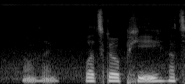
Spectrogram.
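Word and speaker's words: Peay: Let's Go P. That's like their thing. Is that their actual thing? That's their thing, yeah. It's like Let's Go P. Because it's spelled like P-E-A-Y.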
